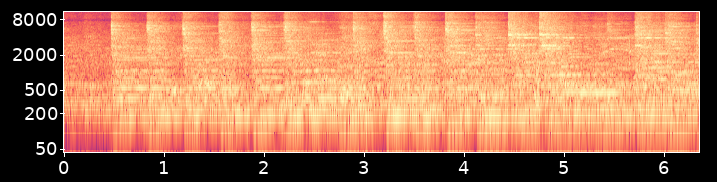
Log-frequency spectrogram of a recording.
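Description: Live band music starts about half a second in, led by a strummed guitar in a steady, even rhythm.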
